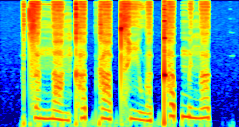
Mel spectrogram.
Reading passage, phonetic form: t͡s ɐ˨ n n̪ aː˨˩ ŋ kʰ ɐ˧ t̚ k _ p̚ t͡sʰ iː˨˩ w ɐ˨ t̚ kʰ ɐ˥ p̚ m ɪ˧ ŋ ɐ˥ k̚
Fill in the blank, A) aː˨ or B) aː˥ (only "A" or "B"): A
